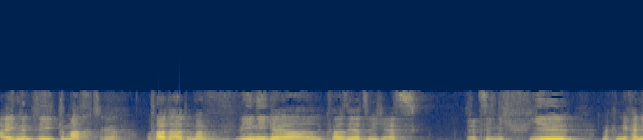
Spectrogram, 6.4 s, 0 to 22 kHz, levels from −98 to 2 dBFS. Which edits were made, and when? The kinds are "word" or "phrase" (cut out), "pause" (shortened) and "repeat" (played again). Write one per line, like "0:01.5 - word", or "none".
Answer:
0:01.5 - word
